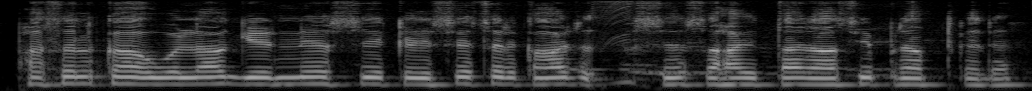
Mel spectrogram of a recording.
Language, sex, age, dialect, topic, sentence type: Magahi, male, 25-30, Western, agriculture, question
